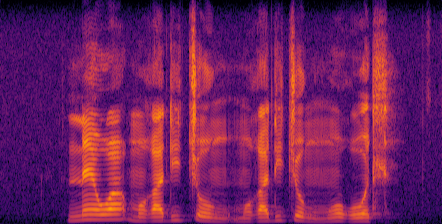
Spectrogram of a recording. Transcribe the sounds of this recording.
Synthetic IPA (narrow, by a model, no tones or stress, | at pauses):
n̩nɛwamʊɣadit͡ʃʼoŋ̩mʊɣadit͡ʃʼoŋ̩moɣʊːt͡ɬʰɛ̥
